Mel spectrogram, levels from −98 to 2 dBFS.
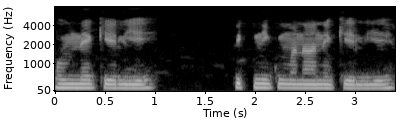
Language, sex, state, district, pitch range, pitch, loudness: Hindi, male, Bihar, Lakhisarai, 130-145 Hz, 135 Hz, -32 LUFS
